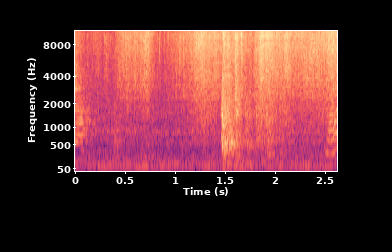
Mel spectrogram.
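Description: dishes clattering

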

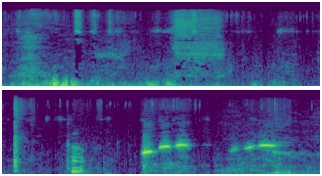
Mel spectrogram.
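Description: person whistling a tune

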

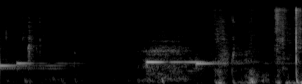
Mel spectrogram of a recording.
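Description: cat vocalizing

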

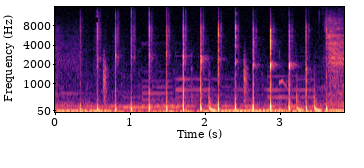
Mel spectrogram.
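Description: clapping hands

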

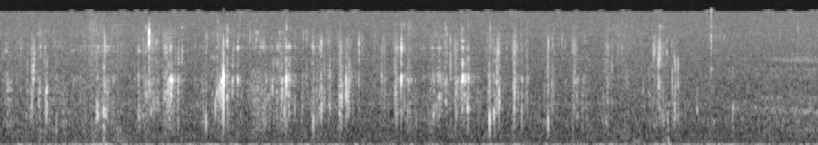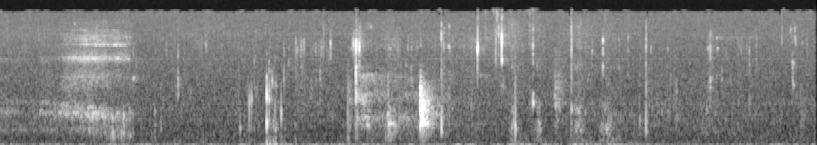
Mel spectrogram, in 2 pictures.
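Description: chewing food

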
